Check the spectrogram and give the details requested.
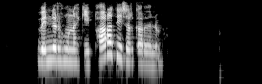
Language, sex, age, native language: Icelandic, female, 20-29, Icelandic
